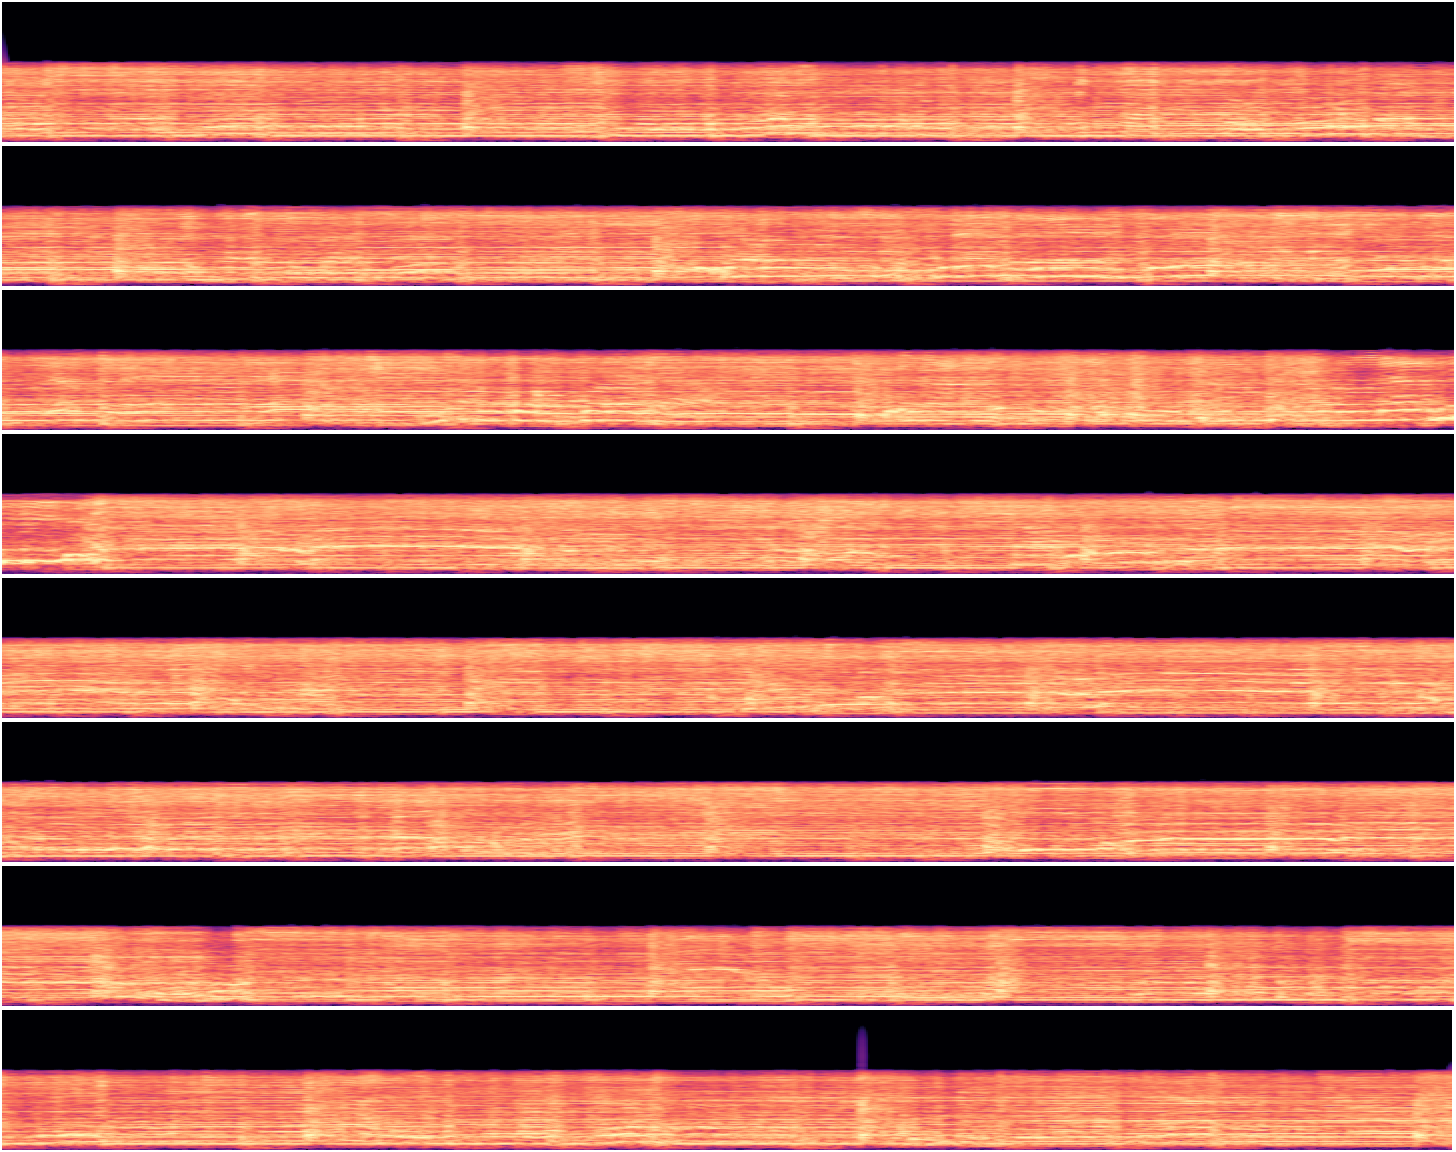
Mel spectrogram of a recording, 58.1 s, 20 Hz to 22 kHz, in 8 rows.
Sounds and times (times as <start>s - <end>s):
Music: 0.0s - 58.0s
Male singing: 2.9s - 30.8s, 32.6s - 39.9s, 41.2s - 45.8s, 49.2s - 58.0s.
